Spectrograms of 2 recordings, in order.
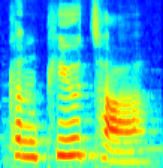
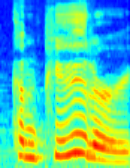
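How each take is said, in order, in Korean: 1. 영국식 억양이고, T 발음이 분명해요. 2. 미국식 억양이고, T 발음이 약해요. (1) "computer 이렇게 읽어주셔야 됩니다" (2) "computer 이렇게 들어가지만"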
